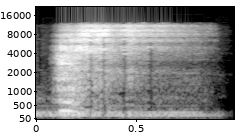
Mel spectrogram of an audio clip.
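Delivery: soft, whispered hiss with a long s; quiet, sustained sibilant hiss; snake hiss. A narrator's reading. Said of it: "A snake says".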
